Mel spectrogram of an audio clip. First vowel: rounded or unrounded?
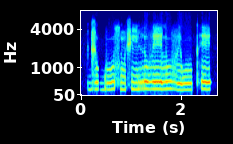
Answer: rounded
